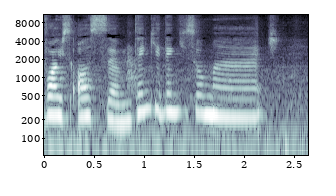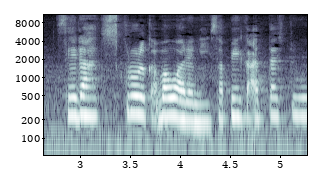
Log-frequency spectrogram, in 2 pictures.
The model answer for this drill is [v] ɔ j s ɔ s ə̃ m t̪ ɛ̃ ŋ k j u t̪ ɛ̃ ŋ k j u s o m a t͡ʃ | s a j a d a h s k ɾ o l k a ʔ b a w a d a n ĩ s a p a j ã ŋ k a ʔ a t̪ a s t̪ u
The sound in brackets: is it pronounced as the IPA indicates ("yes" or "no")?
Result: yes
